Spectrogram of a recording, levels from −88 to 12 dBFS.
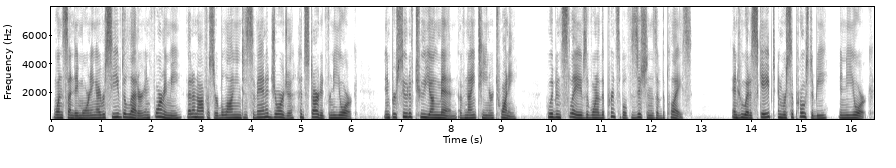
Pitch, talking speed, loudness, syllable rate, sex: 200 Hz, 205 wpm, -17 LUFS, 6.2 syllables/s, female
